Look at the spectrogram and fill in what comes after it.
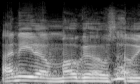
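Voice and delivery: grumpy, irritated, fed-up, mad tone. Retelling dad ordering mom's drink at the drive-through: imitating an irritated order. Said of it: "just so irritated".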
